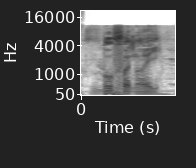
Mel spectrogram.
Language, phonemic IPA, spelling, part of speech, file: French, /bu.fɔn.ʁi/, bouffonnerie, noun, Fr-bouffonnerie.ogg
- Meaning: 1. buffoonery 2. farce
